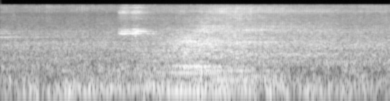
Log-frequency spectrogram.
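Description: A motorbike passes close by, its engine rising and fading.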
